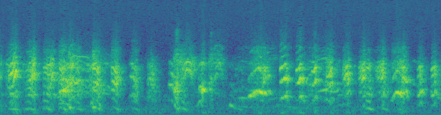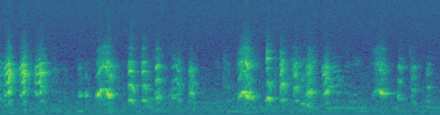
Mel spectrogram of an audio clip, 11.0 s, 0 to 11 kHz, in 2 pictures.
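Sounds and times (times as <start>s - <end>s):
person chuckling: 0.7s - 5.2s.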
